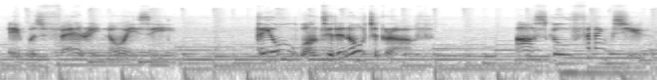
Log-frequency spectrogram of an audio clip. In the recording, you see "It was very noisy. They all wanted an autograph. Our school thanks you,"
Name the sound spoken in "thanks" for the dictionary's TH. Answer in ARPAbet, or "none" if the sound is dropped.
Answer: TH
